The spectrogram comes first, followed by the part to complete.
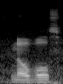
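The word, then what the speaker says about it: Knoebels: Of course, home to Hershey Park, Kennywood, Nobles, not pronouncing the K, Dorney Park, and some others that we haven't been to.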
